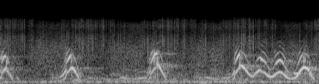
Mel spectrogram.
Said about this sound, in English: look at that cute little dog. Oh, isn't it a darling? Come here, doggy. Come here, you cute thing, you. What's the dog's name? Rim Dom Dom.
